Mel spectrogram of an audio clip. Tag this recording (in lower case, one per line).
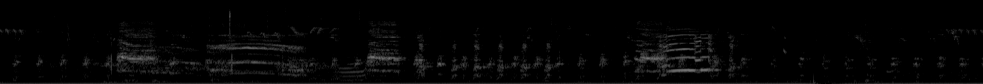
cluck
rooster
fowl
